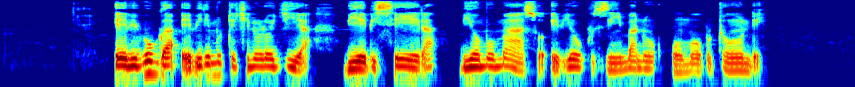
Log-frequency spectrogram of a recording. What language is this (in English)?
Ganda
